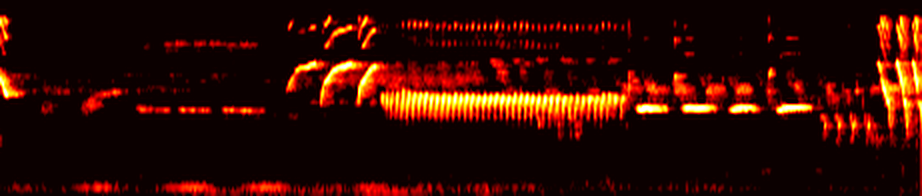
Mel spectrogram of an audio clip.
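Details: Canary song for training juvenile canaries: quiet soft notes at first, then loud rising swoops, a long steady buzzing trill, short flat whistles and a final burst of sharp notes.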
